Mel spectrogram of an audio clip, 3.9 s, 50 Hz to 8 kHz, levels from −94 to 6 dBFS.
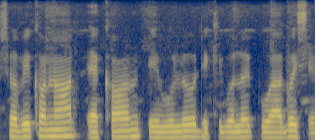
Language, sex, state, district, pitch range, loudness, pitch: Assamese, male, Assam, Sonitpur, 115-135 Hz, -16 LUFS, 125 Hz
